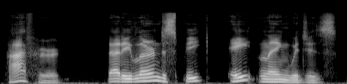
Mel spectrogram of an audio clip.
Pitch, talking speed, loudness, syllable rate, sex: 125 Hz, 155 wpm, -18 LUFS, 4.9 syllables/s, male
